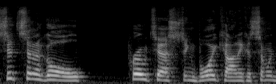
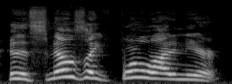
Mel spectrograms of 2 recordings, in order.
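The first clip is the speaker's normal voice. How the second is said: put-on louder, bratty little kid; 4 semitones higher, 6 dB louder than usual. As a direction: sass him like a know-it-all preschooler. Kid answers the motel man.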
